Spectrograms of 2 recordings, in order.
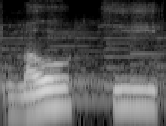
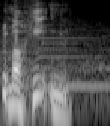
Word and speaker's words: Mojito: That's pronounced Mojito. Yes, not Mohitan, as I keep wanting to mix Mojito and Latin together.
